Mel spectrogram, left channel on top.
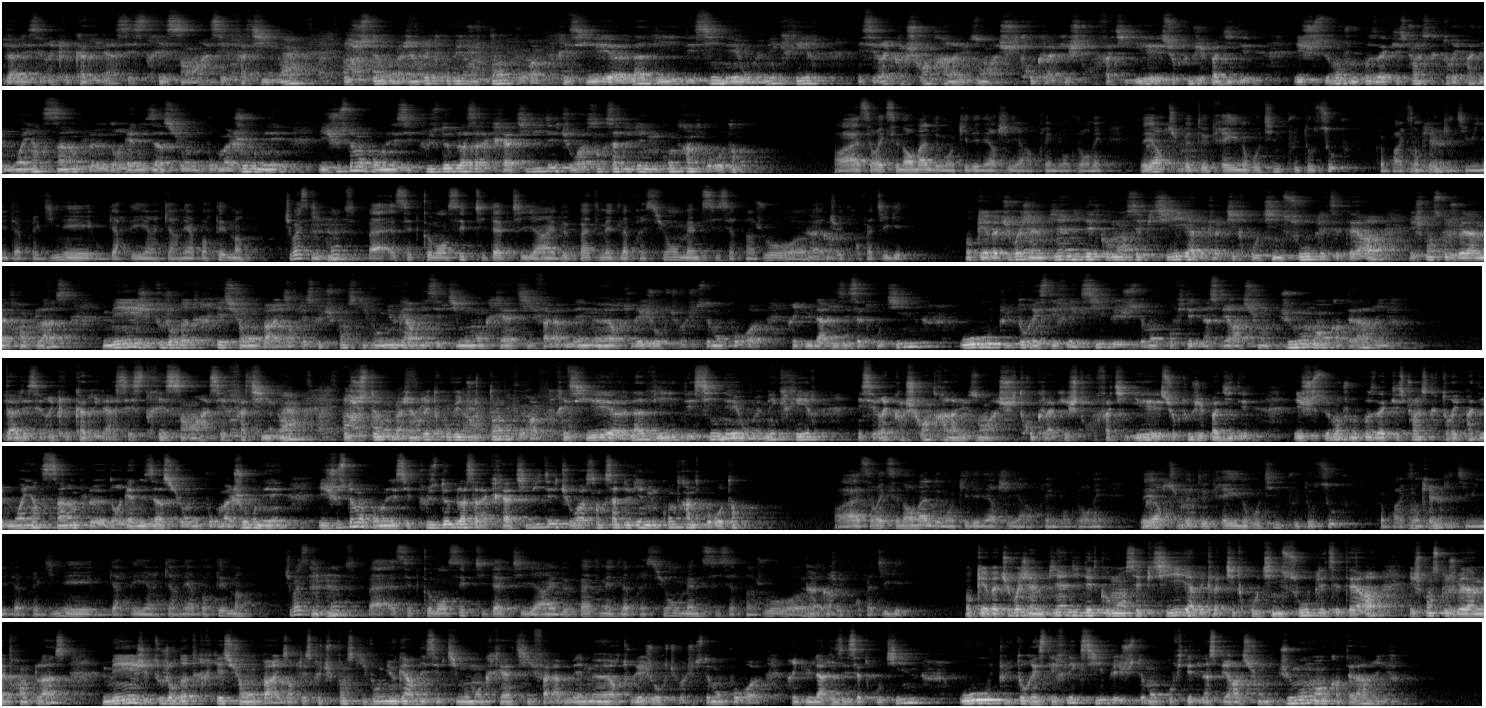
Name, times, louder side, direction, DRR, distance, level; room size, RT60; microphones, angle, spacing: voice 1, 0.0-22.2 26.2-26.8 28.9-29.3 32.7-33.0 37.6-38.0 39.3-58.4, right 2 dB, 85° right, 3 dB, 1.1 m, -26 dB
sound 1, 2.3-6.5 6.8-8.1, right 3 dB, 45° right, 0.9 m, -38 dB
voice 2, 23.1-28.3 28.6-32.1 32.5-38.7, left 1 dB, 20° left, 5 dB, 0.5 m, -31 dB
11.5 x 4.9 x 6.4 m, 1.0 s
head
